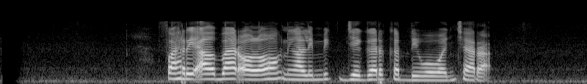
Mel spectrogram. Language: Sundanese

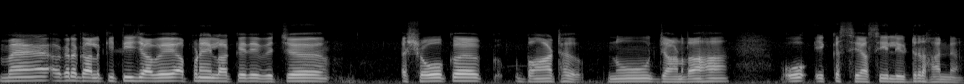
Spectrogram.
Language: Punjabi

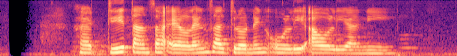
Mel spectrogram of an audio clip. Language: Javanese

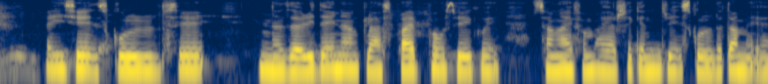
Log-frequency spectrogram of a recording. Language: Manipuri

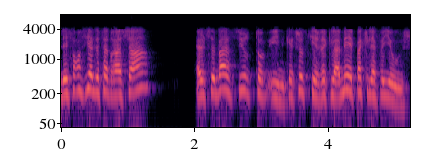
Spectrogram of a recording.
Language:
French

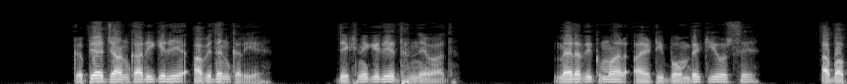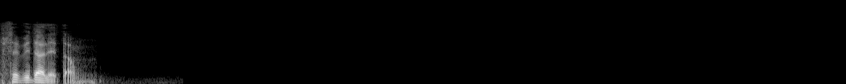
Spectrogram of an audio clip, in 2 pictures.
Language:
Hindi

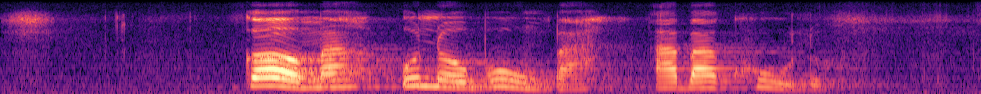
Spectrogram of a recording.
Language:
Xhosa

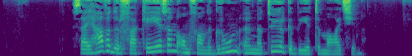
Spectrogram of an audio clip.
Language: Western Frisian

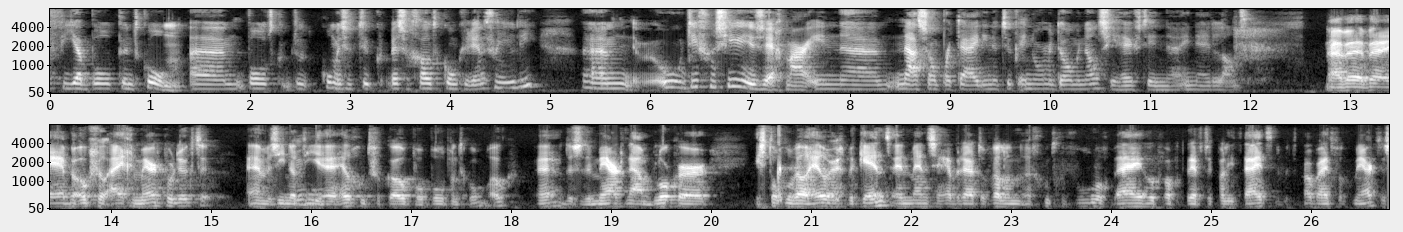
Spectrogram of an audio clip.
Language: Dutch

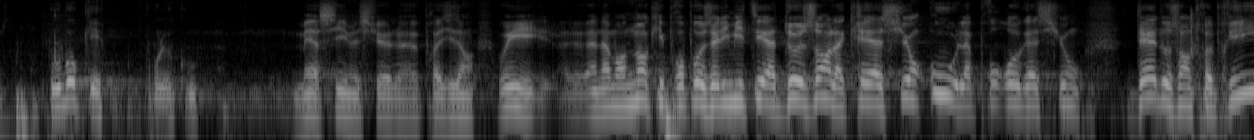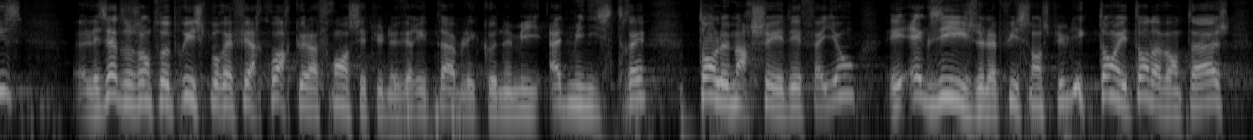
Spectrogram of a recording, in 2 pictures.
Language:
French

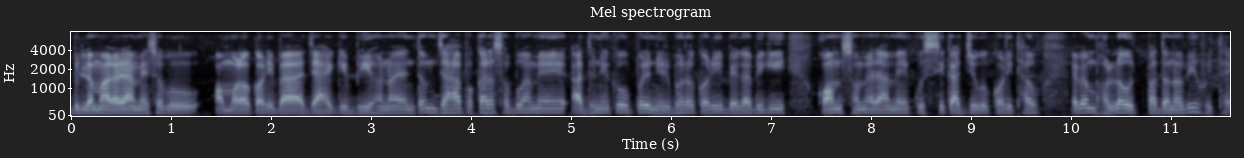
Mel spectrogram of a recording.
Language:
Odia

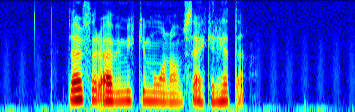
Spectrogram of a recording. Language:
Swedish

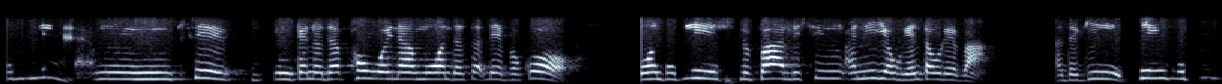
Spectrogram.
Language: Manipuri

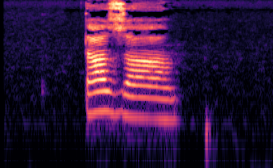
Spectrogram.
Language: Mari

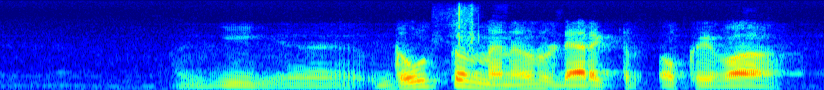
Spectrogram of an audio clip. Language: Tamil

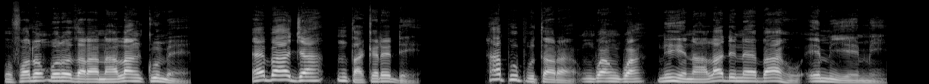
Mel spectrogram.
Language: Igbo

